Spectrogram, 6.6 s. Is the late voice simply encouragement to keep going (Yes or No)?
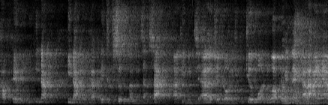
No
